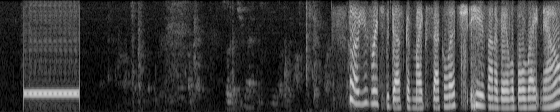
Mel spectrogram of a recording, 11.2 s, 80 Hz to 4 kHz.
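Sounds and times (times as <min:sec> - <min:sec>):
electronic telephone ring as a call is connected to voicemail: 0:00.5 - 0:01.6
speech: 0:07.0 - 0:11.1.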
